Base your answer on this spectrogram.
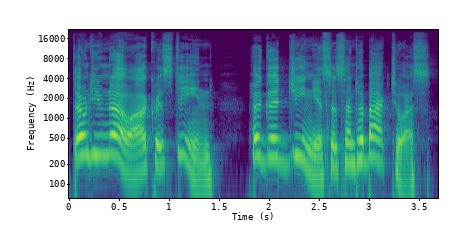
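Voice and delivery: put-on high-pitched old lady voice; fond old adoptive mother. Old lady tells visitor of Christine's return, high and eager. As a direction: voice a trusting old woman, pitched well up.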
